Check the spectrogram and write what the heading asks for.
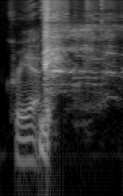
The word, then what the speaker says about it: Kriyash: Yeah, we don't want to call it Krish. It's Kriyash. Kriyash.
